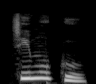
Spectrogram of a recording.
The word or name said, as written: ಚಮಕ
